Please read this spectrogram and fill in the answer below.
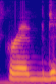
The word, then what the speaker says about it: Scribd: Um, so the book I'm currently reading is called Without Mercy, and it is by Ava Strong and I'm reading it on the Scribd or Scribed, I think it's Scribd, is how you pronounce it, uh, platform.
